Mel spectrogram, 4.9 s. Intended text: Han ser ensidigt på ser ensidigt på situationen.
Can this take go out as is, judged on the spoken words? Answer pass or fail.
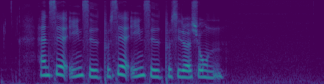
pass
